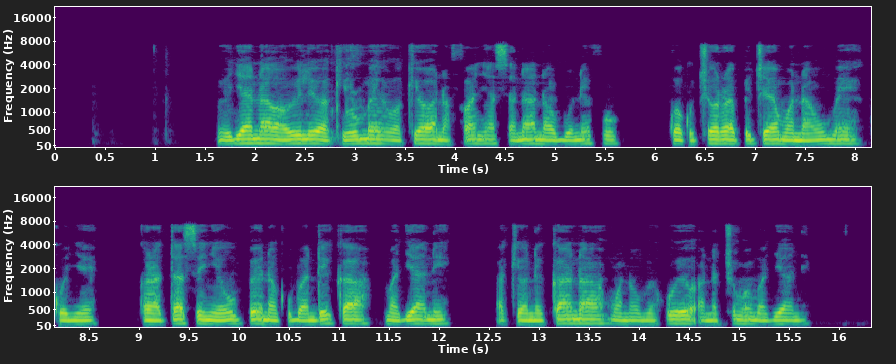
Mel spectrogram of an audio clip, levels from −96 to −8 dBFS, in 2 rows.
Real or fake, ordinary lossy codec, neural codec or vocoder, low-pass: fake; Opus, 64 kbps; codec, 16 kHz, 8 kbps, FreqCodec, larger model; 7.2 kHz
